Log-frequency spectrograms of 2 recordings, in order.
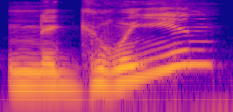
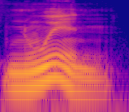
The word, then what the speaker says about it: Nguyen: There's a G. Most people would be like, Nguyen? No, it's Nguyen.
